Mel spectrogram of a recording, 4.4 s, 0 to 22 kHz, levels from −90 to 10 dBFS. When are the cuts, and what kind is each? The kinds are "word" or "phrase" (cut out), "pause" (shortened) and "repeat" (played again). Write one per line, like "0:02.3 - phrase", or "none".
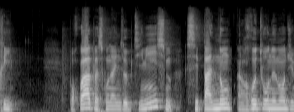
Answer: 0:01.8 - word
0:02.7 - pause
0:03.5 - word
